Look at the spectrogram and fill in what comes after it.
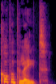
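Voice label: "copperplate", British English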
